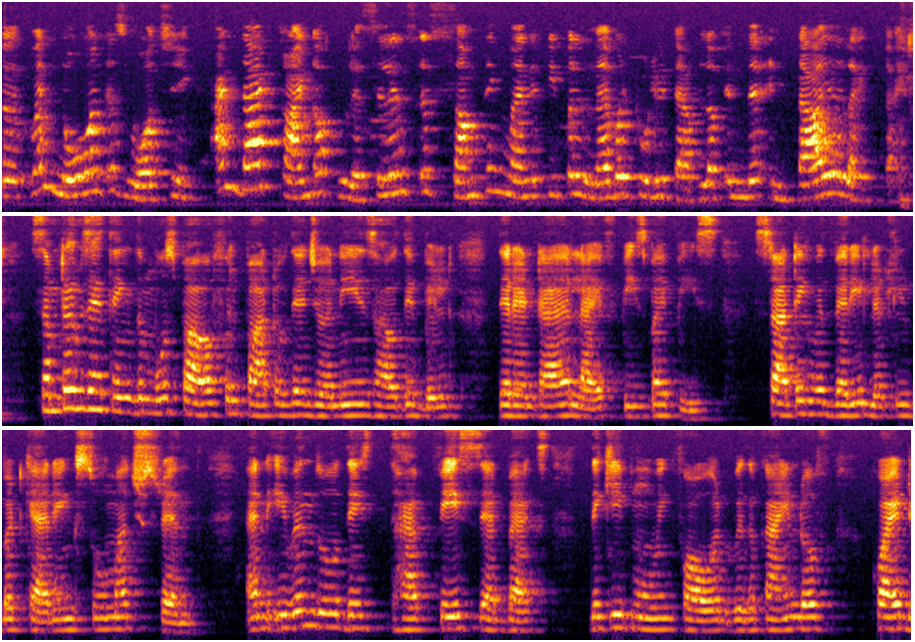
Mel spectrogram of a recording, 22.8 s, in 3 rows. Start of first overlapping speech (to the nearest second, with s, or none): none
